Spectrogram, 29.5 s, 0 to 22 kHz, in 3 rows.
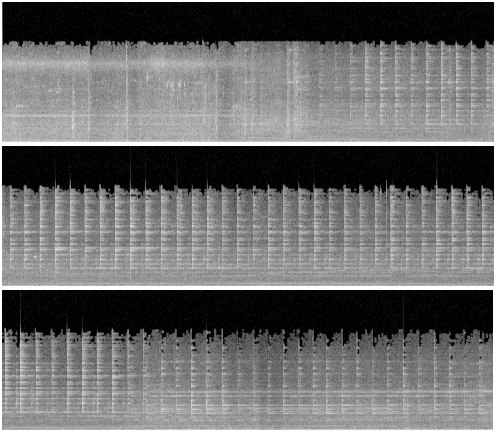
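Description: Alaska Railroad train running: passenger cars rolling on the rails, then diesel-electric locomotives running, with a low steady rumble throughout. From about six seconds in, a bell rings at a quick steady beat, and a steady tone holds until a change at about 22 seconds.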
